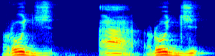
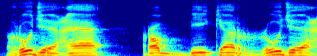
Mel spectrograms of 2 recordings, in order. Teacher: Ya'ni havonni ichiga yutib ruj rujj deb bu xatobi. Demak buni sukunlik bo'lgan paytida jim qalqala qilib o'qiladi.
